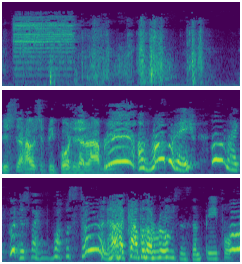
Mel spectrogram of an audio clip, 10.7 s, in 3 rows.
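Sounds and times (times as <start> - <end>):
electric doorbell buzzer at front door: 0.0 - 1.3
speech: 3.6 - 10.7.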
